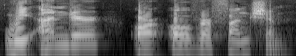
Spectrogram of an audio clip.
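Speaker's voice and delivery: ordinary delivery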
